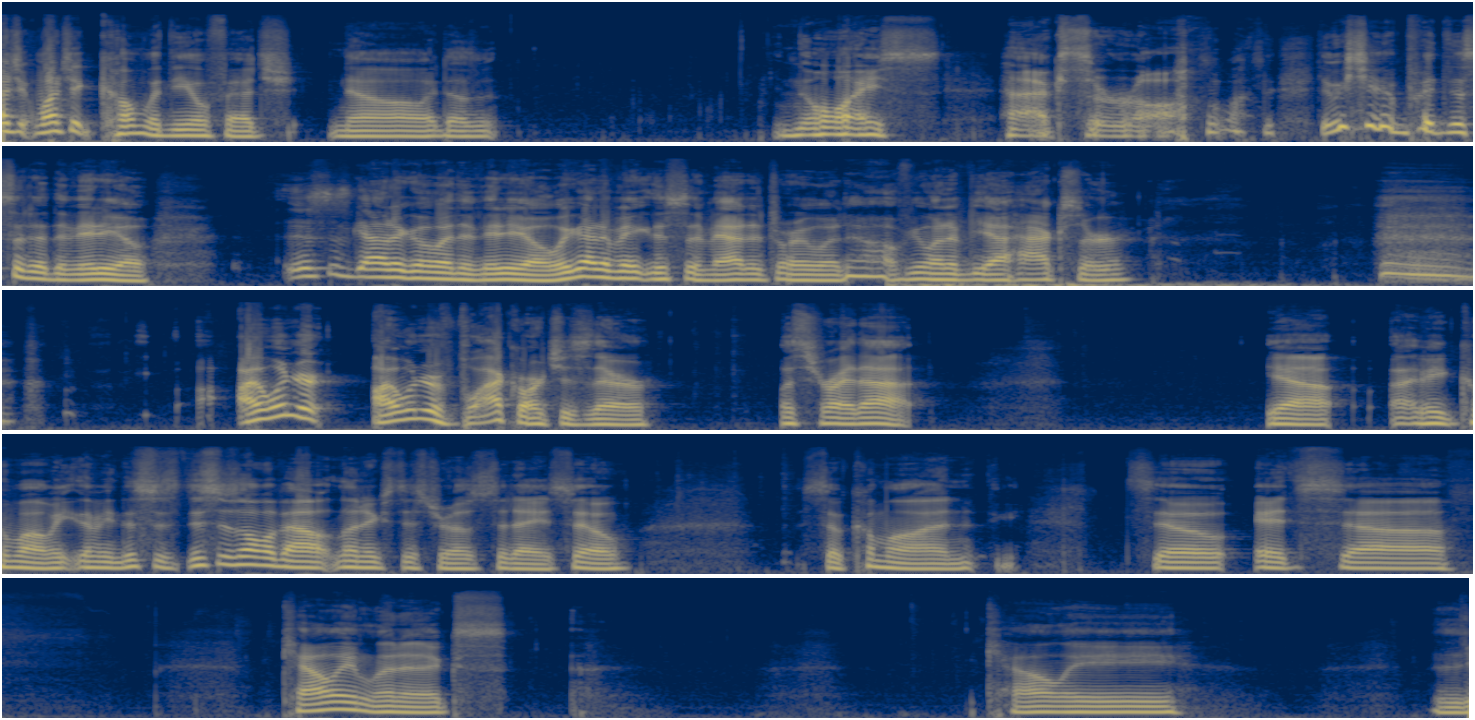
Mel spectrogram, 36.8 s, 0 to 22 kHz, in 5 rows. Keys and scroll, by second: 0.0-1.0 typing, 2.5-3.3 typing, 9.0 typing, 17.6-18.9 typing, 19.8 ctrl+[, 19.9 k, 20.1 k, 21.3-25.8 typing, 25.9 Tab, 26.3 Return, 27.0 ctrl+[, 27.1-36.7 typing.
